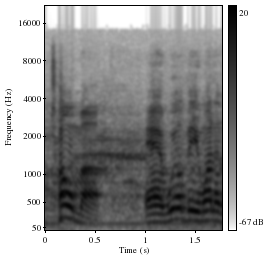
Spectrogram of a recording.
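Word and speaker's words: Thoma: 510 and 147 pounds the girl's name t-h-o-m-a pronounces it tomah and will be one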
